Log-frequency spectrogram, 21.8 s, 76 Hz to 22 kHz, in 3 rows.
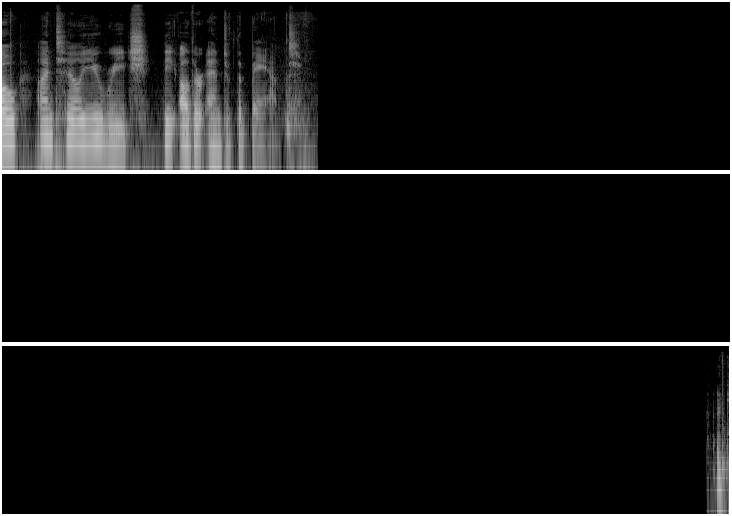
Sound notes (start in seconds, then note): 3.1 no Sound Present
